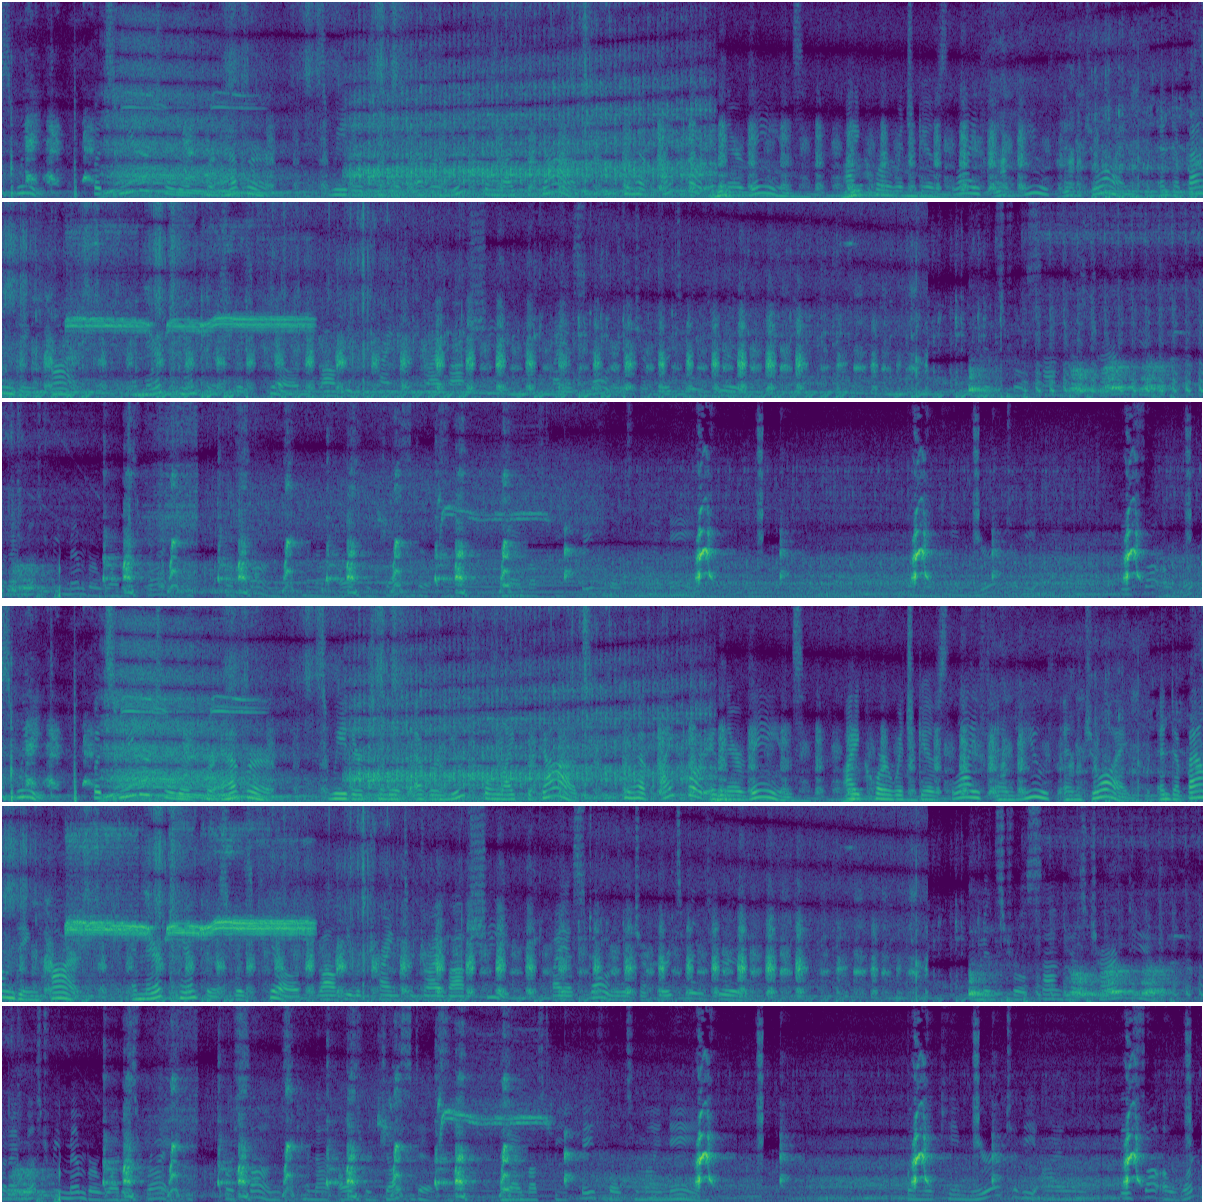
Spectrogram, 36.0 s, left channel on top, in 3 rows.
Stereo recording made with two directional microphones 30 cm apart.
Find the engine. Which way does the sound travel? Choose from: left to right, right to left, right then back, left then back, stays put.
right to left.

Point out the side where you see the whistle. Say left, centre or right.
right.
